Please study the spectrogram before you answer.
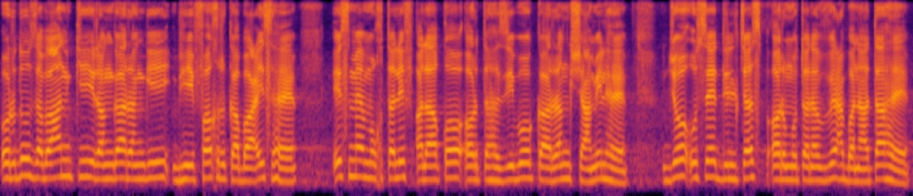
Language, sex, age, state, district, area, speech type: Urdu, male, 18-30, Uttar Pradesh, Saharanpur, urban, spontaneous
